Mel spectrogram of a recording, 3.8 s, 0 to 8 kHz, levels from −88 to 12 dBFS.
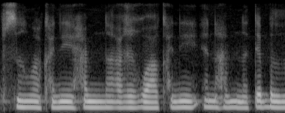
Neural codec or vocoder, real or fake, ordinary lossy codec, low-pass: none; real; none; 7.2 kHz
